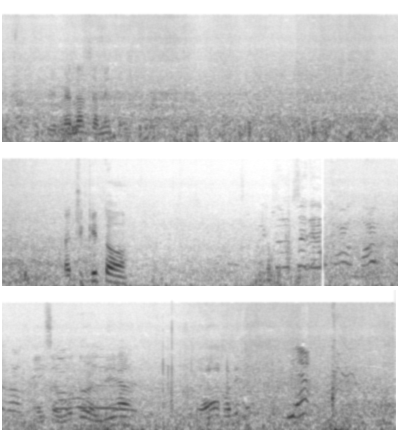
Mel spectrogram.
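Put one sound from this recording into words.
Waves break on rocks.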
